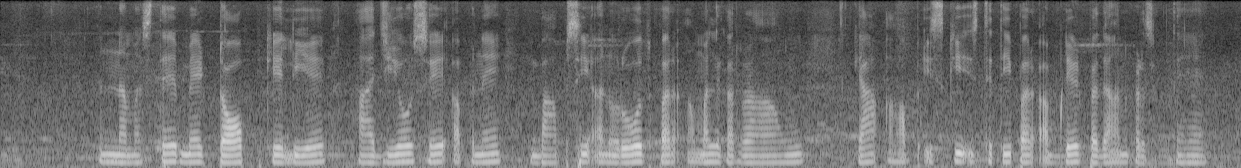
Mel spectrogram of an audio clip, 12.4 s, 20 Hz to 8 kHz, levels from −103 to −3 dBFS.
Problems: none marked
